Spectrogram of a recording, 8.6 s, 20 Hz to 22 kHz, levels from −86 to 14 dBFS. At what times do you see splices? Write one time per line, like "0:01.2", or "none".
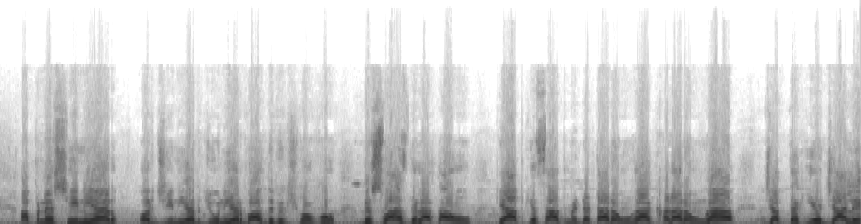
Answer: none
